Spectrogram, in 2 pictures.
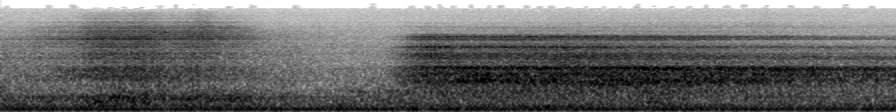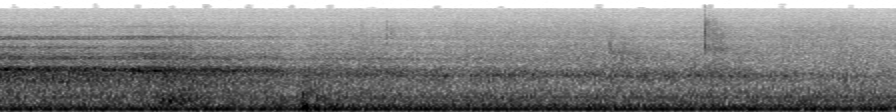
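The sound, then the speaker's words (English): A group takes a deep collective breath together during a spiritual talk: a short airy burst, then a longer, steady soft rush of breath, faint and without speech. “let's take a deep collective breath together.”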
